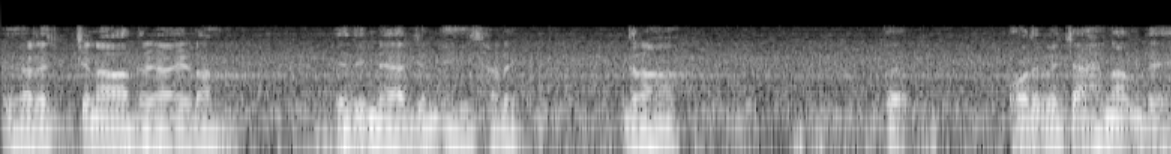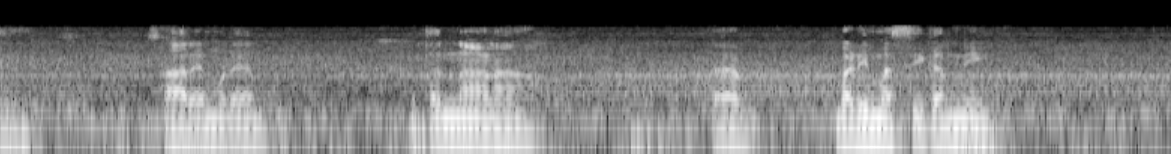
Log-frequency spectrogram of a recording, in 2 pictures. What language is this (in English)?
Dogri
